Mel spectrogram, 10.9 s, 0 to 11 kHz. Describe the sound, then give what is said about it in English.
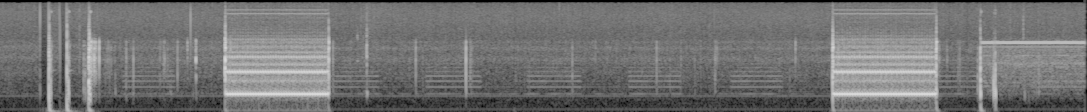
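Telephone keypad tones dialed into a telephone line: two sustained multi-tone bursts of about a second each, with sharp clicks before the first, faint hum between them, and a thin steady high tone at the end. “Let's try dialing something like 2.”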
